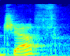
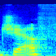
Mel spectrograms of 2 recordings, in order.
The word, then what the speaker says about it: Gef: a lot creepier than Gef the Talking Mongoose, because I hear the name Gef and I just think like, oh, Jeff, like that's my friend's dad's name.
